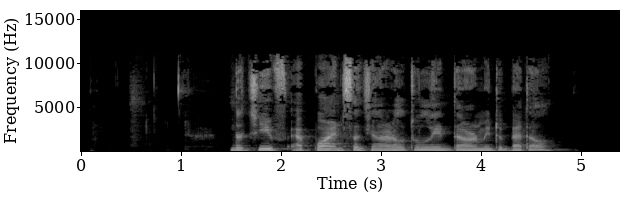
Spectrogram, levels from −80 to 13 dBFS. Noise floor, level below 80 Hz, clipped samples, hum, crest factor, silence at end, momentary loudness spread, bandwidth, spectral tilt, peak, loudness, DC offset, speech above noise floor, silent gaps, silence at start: -71 dBFS; -66 dBFS; under 0.1%; none; 26 dB; 0.65 s; 18 LU; 11.5 kHz; -3 dB/octave; 0 dBFS; -24 LUFS; under 0.1%; 46 dB; none; 0.5 s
